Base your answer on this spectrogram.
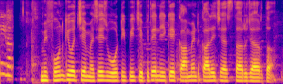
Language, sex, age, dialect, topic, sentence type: Telugu, male, 18-24, Utterandhra, banking, statement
